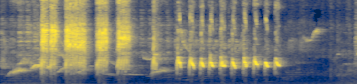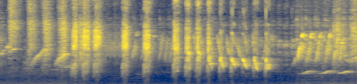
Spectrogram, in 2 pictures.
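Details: Grey-cheeked bulbul singing a loud, rough gacor beset kasar tutoring song: harsh broadband rasping bursts in rapid strings, mixed with short whistled phrases and a fast run of sharp repeated notes.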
